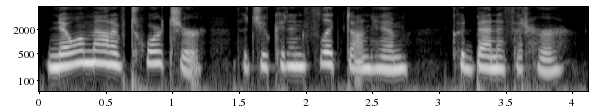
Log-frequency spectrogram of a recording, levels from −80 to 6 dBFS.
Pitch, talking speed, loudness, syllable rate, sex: 230 Hz, 190 wpm, -18 LUFS, 5.5 syllables/s, female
